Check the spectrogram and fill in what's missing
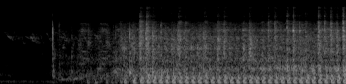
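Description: A motorcycle engine cranks and catches, then settles into a loud, steady rumbling idle with a slightly rough, pulsing rhythm.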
